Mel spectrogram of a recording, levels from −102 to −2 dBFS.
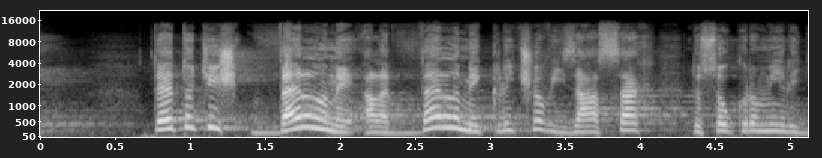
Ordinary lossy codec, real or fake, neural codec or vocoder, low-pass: Opus, 64 kbps; real; none; 14.4 kHz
